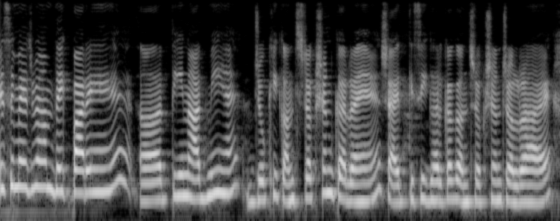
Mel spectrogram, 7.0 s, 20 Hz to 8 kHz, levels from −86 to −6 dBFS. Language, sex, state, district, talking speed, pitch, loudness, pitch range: Hindi, female, Jharkhand, Jamtara, 220 wpm, 230 Hz, -23 LUFS, 210-300 Hz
